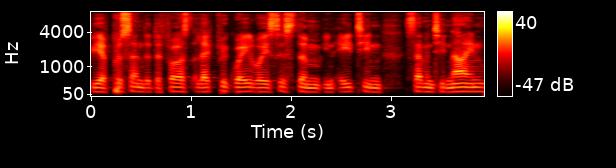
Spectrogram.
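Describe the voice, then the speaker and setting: In a German accent, a man speaks at a fairly low pitch with a dark, mellow tone and monotone, flat intonation. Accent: German accent, noticeable. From Germany. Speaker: technology company executive. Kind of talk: conference panel moderation. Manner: hesitant, many fillers.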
